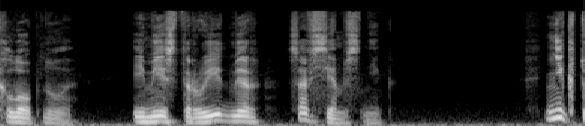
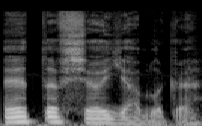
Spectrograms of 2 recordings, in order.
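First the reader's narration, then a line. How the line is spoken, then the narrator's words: Muttered. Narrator (Russian): пробормотал мистер Уидмер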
